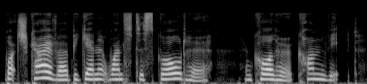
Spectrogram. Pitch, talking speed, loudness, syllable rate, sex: 230 Hz, 195 wpm, -18 LUFS, 5.1 syllables/s, female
